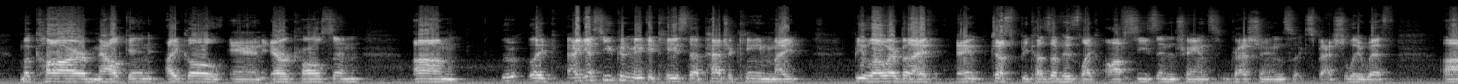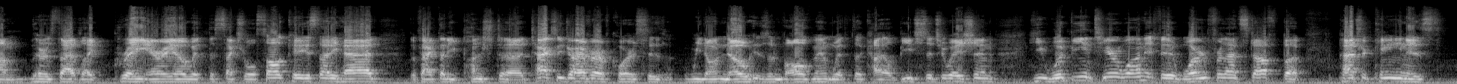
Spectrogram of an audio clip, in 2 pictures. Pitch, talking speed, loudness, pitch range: 130 Hz, 175 wpm, -15 LUFS, 120-140 Hz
